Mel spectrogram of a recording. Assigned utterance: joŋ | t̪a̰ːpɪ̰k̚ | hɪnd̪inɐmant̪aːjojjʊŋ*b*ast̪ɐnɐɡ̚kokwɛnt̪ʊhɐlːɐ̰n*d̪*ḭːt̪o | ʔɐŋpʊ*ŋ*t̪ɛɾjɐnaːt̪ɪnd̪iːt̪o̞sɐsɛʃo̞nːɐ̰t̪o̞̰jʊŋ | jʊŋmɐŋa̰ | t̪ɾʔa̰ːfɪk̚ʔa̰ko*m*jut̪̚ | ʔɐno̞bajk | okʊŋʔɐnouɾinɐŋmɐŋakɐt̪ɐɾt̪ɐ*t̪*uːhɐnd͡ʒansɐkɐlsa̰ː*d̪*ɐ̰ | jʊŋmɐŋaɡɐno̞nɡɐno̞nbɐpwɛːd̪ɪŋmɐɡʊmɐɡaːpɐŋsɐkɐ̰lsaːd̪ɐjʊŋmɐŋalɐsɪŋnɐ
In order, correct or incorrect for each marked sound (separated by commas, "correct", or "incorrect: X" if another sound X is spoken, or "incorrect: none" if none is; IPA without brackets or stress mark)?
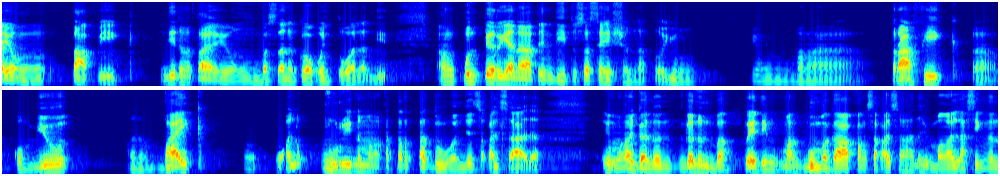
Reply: correct, correct, incorrect: n, correct, incorrect: d̪, correct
